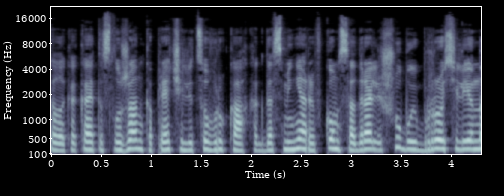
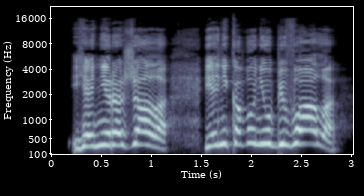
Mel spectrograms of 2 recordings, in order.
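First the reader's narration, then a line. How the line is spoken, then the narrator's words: Shrill scream. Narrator (Russian): пронзительно закричала я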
